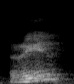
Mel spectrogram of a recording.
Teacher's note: Ra iaitu mahrasnya lidah kita bertentangan dengan gusi di atas gigi kaca.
